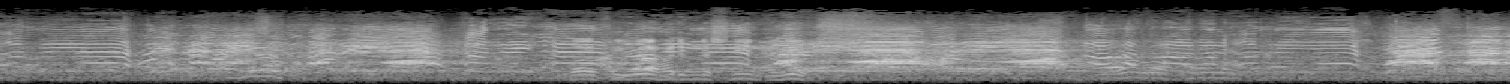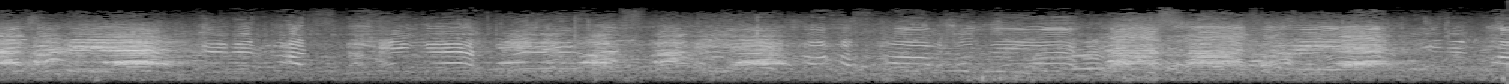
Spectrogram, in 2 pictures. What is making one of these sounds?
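A crowd of men and women chants and shouts loudly outdoors.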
